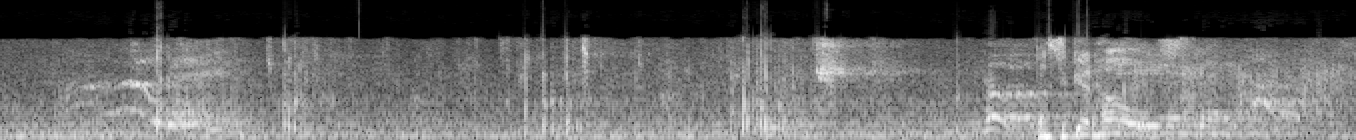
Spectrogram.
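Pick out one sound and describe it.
A tennis ball is struck sharply back and forth with rackets.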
